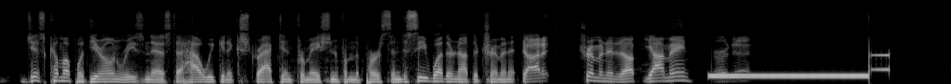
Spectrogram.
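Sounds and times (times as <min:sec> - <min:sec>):
speech: 0:00.2 - 0:07.0
steady low telephone dial tone: 0:07.1 - 0:08.9.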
